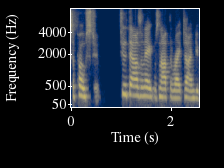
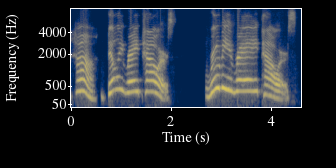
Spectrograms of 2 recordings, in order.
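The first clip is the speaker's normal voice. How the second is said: drawn-out, higher-pitched mock announcement of names; retold calling out names; 6 semitones higher, slower than usual. Woman alone at her computer, reading names aloud, mock calling out. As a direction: call the names out slowly, without real shouting. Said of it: "shouting out stripper names".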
